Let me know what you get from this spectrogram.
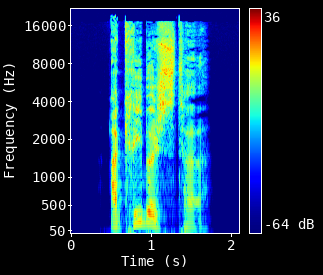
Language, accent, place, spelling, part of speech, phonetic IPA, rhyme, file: German, Germany, Berlin, akribischste, adjective, [aˈkʁiːbɪʃstə], -iːbɪʃstə, De-akribischste.ogg
- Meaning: inflection of akribisch: 1. strong/mixed nominative/accusative feminine singular superlative degree 2. strong nominative/accusative plural superlative degree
